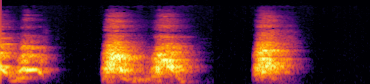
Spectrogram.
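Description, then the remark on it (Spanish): A dog named Croqueta barks at everything, four times in quick, uneven succession, sharp, with short silences between the barks and no other sounds around them. “Sí, de pronto se, volvió loca y empezó a, ladrar a todo”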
